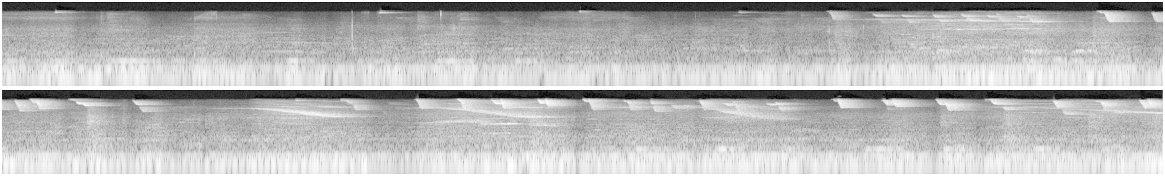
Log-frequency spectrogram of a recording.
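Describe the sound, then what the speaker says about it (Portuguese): Canary singing, in a duet of song with another bird further off, rapid trills and chirps that build from quiet to loud, repeated bursts close by over a low background hum. "Esse aí é o canário."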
